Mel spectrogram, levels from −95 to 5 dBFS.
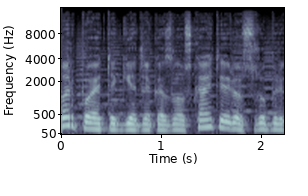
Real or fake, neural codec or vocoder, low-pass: real; none; 14.4 kHz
